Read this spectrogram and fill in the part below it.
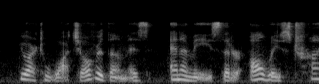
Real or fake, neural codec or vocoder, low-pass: real; none; 7.2 kHz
